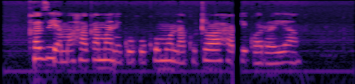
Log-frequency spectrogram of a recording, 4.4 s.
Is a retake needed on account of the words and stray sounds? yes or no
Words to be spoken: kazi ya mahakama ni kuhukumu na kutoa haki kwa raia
yes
